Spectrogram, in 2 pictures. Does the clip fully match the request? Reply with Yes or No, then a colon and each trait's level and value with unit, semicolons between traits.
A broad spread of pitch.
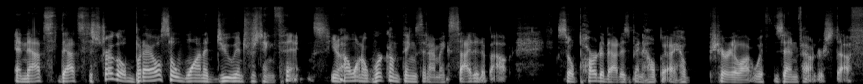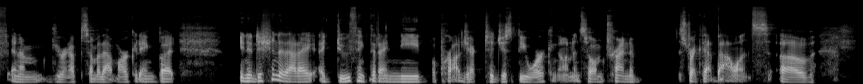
No: average, 3.4 semitones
